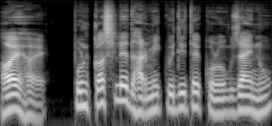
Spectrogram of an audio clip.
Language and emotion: Goan Konkani, neutral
